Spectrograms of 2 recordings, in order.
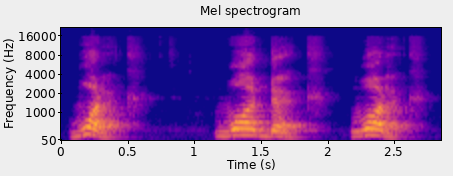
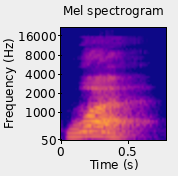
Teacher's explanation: There is no R sound in any word when the next sound is a consonant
